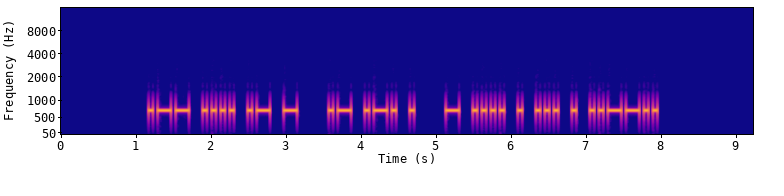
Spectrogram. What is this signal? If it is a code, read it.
Morse code, heard as a keyed tone, about 19 wpm, 700 Hz. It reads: WHAT ARE THESE?
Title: Sentences from Top 1000 Words - Review Part 1 - 20wpm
